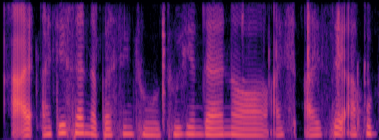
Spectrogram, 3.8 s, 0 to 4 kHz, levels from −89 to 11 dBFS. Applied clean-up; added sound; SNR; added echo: neural mask model Resemble Enhance denoiser.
